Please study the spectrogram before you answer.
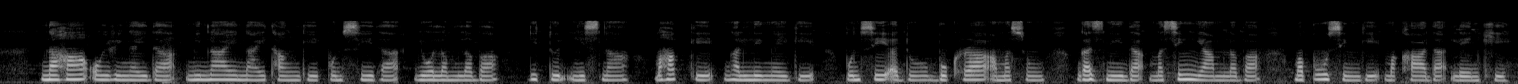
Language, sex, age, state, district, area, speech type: Manipuri, female, 30-45, Manipur, Chandel, rural, read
